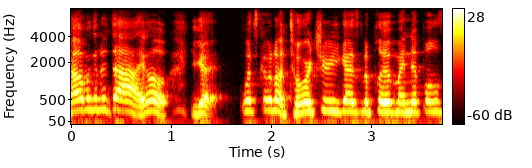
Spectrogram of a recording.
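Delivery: acted thrilled, eager voice, pitched very high. Retelling a character asking how he will be killed: imitating excited questioning. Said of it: "he's excited about it".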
